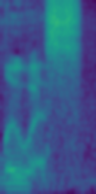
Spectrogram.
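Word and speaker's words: Louis: Like we're talking guess his last name is spelled like that. L O U I S. I would have guessed Lewis the last name would have a W.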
